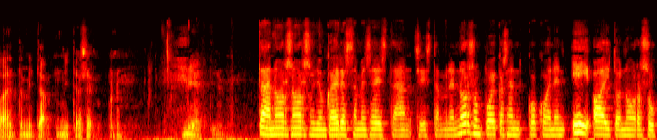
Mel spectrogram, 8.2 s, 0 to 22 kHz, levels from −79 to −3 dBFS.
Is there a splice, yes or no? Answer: yes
